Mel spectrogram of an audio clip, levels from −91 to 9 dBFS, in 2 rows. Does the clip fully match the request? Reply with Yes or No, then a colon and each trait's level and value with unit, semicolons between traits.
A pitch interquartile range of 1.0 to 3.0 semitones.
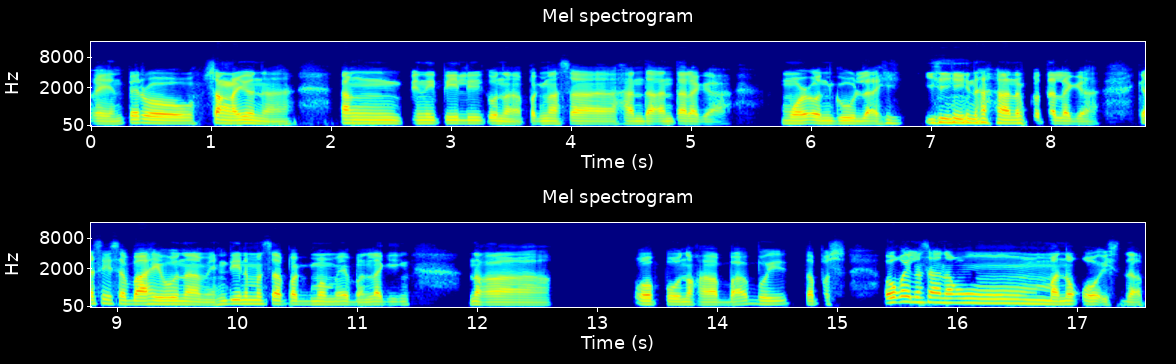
No: average, 3.6 semitones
